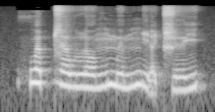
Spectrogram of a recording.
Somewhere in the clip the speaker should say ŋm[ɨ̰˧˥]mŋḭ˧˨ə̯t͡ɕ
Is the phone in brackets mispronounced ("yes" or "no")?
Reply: yes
